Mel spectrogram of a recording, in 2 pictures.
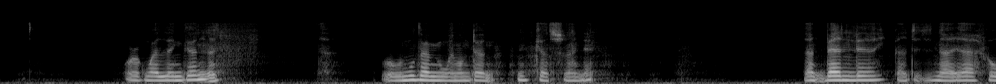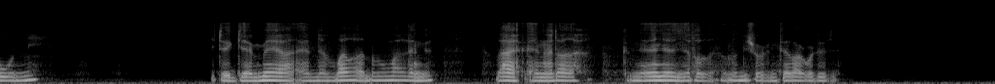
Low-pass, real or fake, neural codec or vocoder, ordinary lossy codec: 7.2 kHz; fake; autoencoder, 22.05 kHz, a latent of 192 numbers a frame, VITS, trained on many speakers; Opus, 64 kbps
